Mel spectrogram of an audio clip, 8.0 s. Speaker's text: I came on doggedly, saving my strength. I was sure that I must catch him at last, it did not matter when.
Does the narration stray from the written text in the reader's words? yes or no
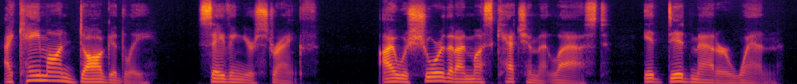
yes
